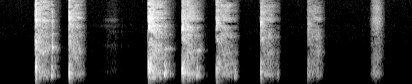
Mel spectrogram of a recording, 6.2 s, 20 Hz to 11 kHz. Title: # 87 still coughing...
